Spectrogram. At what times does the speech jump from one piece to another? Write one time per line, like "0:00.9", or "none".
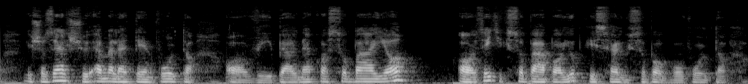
none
